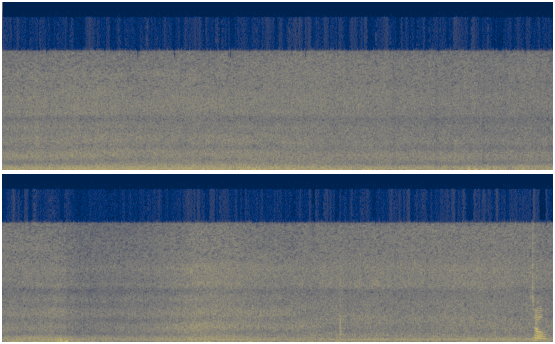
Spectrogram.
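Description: Ocean surf washes up a sandy beach in a loud, continuous roar, with waves surging and receding under gusty wind buffeting the microphone and no talking.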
